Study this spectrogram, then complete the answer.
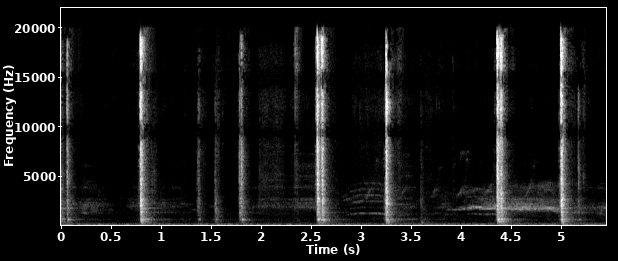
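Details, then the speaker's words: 2nd-gen Toyota Tundra (2007–2021) with a broken shifter cable. The transmission shift lever under the truck, passenger side near the catalytic converter, is pushed and pulled by hand. Pulling back gives park and pushing forward cycles the gears. The detent clicks are crisp and clean. "And so what you'll do in order to change the gears is to push and pull this particular lever. You can hear it clicking."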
